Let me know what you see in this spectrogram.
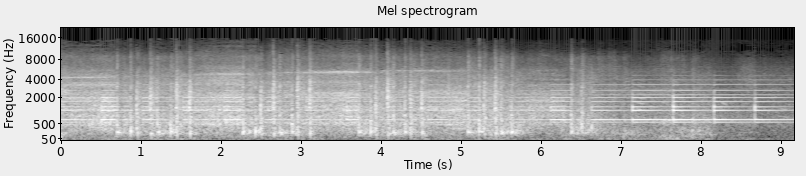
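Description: Tokyu Series 6020 electric train pulling away, its wheels clicking over rail joints and points as the rumble slowly fades. From about seven seconds in, a repeating electronic chime about twice a second grows louder.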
